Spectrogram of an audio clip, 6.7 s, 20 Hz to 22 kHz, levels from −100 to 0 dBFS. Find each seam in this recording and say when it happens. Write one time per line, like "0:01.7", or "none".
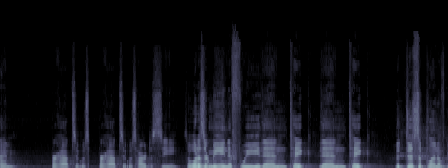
0:01.3
0:02.7
0:03.1
0:04.8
